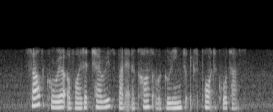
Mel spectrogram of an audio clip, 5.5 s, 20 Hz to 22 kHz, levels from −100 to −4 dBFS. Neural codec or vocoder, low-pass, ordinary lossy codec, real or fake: none; 3.6 kHz; Opus, 32 kbps; real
